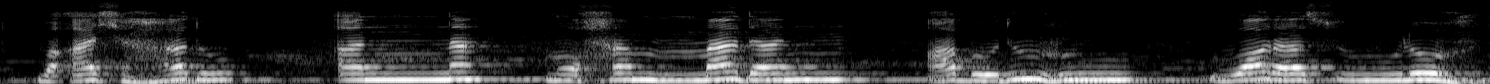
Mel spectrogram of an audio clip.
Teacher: حمزہ کو نون کے ساتھ ملانا ہے، یہاں پر ہا کو بھی ظاہر کر کے پڑھنا ہے۔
